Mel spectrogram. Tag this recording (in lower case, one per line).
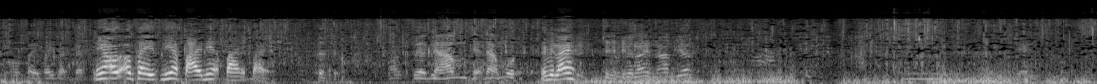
speech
